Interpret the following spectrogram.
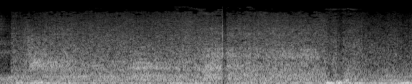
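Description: Steady rushing noise with a deep rumble on a handheld phone's microphone, like wind or handling noise in a large empty concrete space, with a faint tap about two seconds in.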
